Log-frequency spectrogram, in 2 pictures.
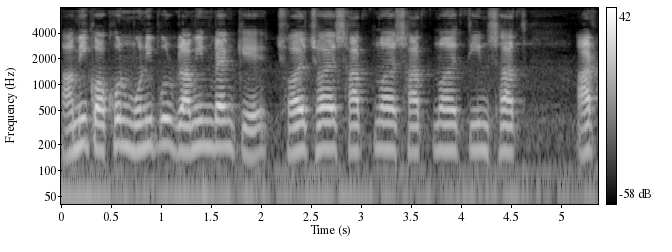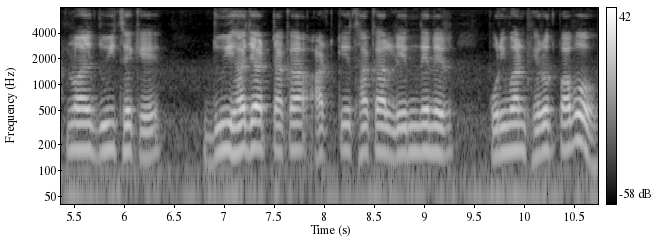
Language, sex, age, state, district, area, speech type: Bengali, male, 60+, West Bengal, Paschim Bardhaman, urban, read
